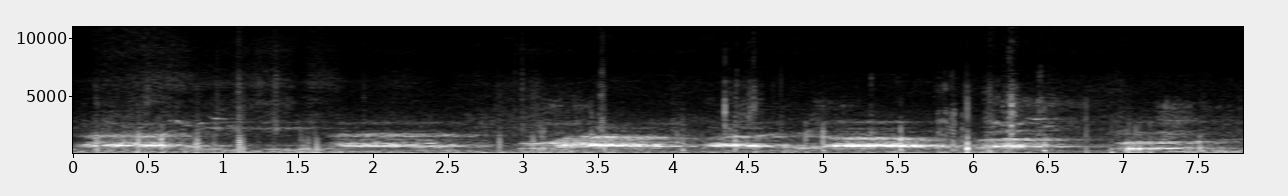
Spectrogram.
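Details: Kitten with a whiny, spoiled voice, 16 August 2024: repeated harmonic meows about once a second, each a short nasal wail, against a low rumbling background with light taps.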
